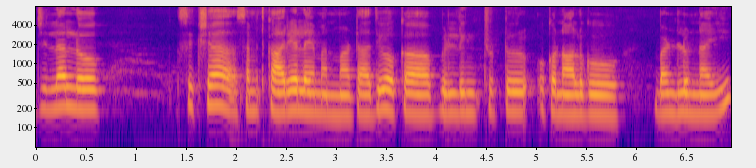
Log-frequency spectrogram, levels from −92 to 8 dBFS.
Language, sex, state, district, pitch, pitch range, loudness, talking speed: Telugu, female, Andhra Pradesh, Srikakulam, 180 Hz, 170-200 Hz, -17 LUFS, 130 wpm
